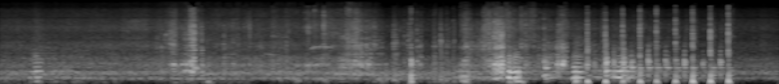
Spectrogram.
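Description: A honeybee swarm housed in a hive three days earlier hums steadily and close, with scattered sharper buzzes and a quick run of regular tapping clicks toward the end, with no talking.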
